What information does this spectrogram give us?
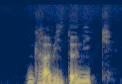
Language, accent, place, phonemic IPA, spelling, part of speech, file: French, France, Lyon, /ɡʁa.vi.tɔ.nik/, gravitonique, adjective, LL-Q150 (fra)-gravitonique.wav
- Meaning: gravitonic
